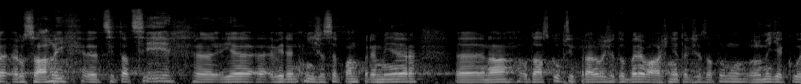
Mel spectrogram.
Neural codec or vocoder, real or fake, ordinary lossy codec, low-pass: vocoder, 44.1 kHz, 128 mel bands, Pupu-Vocoder; fake; MP3, 96 kbps; 14.4 kHz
